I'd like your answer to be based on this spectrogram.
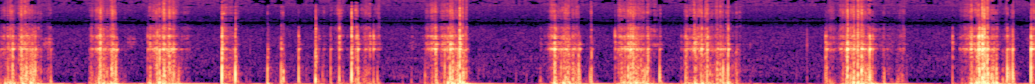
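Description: Fingertips and nails scratch the white resin teeth of a clear acrylic lower jaw dental model resting on a light panel. Repeated short scraping strokes and clicky taps come in bursts with brief pauses, giving a dry, crackly texture over a low rumble.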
